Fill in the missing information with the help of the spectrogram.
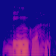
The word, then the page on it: bingguan: Biak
